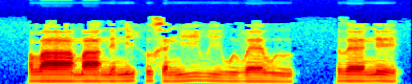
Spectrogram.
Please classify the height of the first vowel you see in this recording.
low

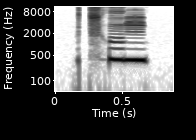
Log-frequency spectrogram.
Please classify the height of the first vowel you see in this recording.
high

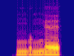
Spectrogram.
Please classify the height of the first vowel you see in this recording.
mid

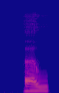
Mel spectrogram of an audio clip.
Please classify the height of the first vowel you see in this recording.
low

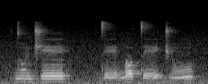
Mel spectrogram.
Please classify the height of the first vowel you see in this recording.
high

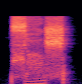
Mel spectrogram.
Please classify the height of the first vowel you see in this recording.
low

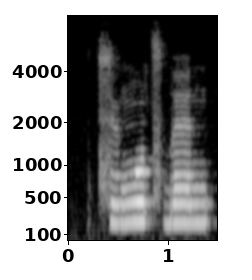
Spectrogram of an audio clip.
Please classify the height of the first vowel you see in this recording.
high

